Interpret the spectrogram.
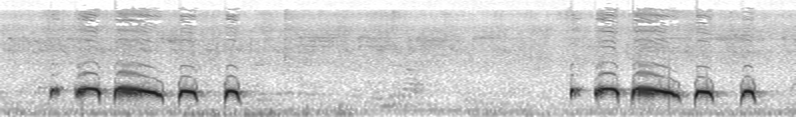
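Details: Spotted dove decoy song, a soft urging coo meant to excite doves into cooing quickly: two identical phrases of five hollow notes, a long sagging one in the middle, split by a quiet gap of about three seconds.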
